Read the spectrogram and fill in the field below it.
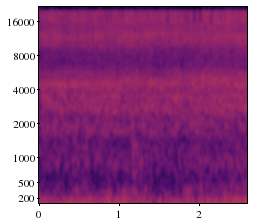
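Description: Brats sizzling on a Blackstone griddle after being flipped, an even, dense frying hiss over a low hum, continuous and close with no speech.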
